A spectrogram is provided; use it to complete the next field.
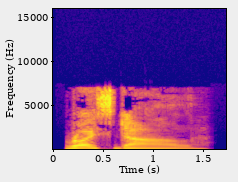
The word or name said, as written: ruisdael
